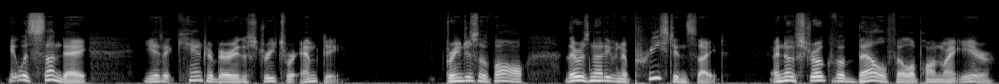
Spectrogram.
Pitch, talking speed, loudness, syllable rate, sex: 135 Hz, 185 wpm, -17 LUFS, 5.7 syllables/s, male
